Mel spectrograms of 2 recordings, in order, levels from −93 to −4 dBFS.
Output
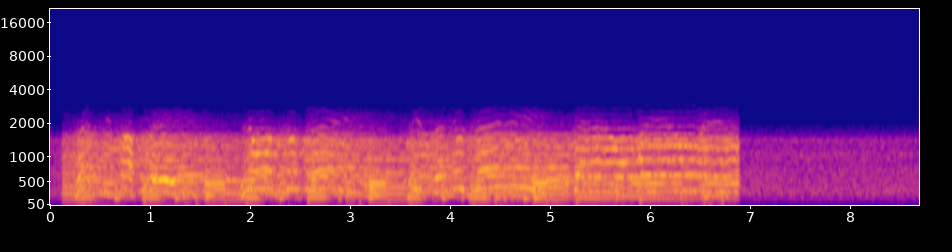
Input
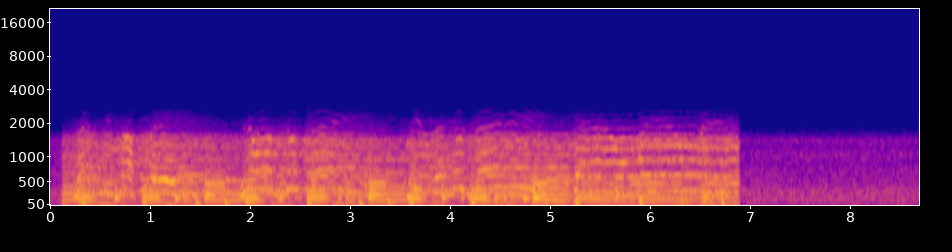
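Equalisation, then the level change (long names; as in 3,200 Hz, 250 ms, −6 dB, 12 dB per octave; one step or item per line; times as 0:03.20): high-pass filter 420 Hz 12 dB per octave
+7.0 dB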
